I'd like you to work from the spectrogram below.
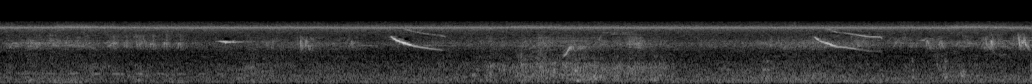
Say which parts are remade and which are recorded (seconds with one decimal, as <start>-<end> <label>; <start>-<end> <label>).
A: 0.0-2.4 remade; 2.4-3.3 recorded; 3.3-10.3 remade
